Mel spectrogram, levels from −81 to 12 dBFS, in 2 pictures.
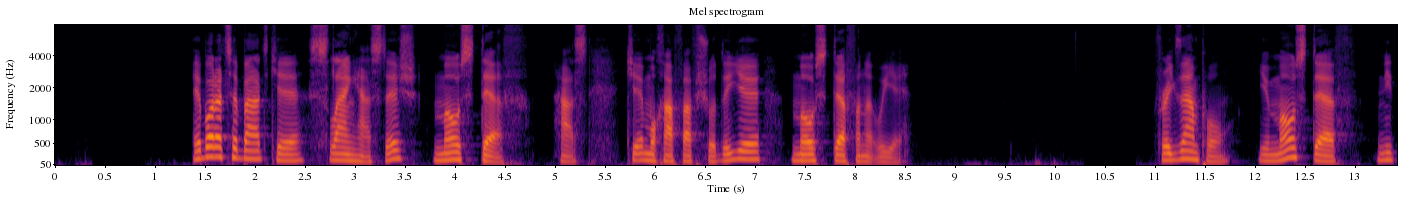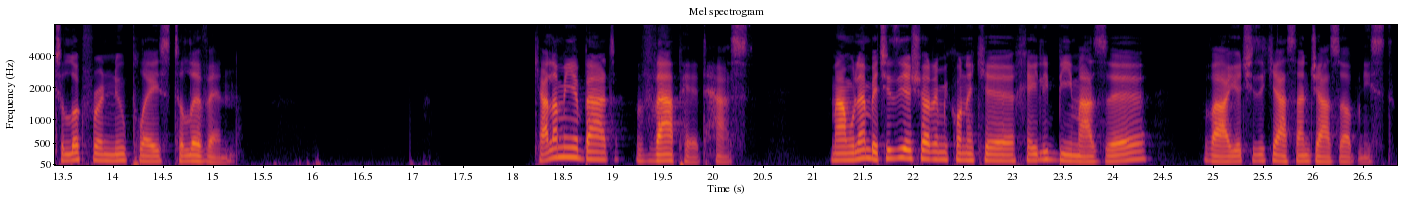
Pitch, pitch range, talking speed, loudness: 120 Hz, 95-145 Hz, 95 wpm, -22 LUFS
